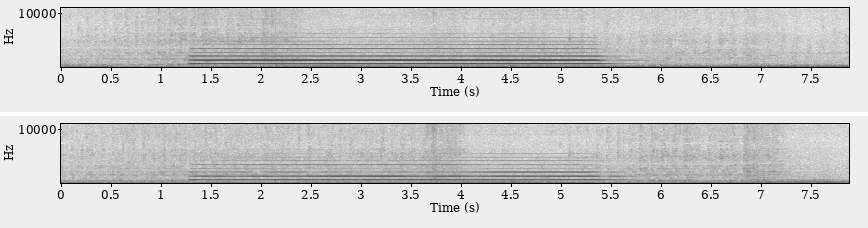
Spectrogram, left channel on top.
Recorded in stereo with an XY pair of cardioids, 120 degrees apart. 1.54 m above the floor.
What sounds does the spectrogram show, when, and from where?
1.3 s a flute: 40° left, 1.5 m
